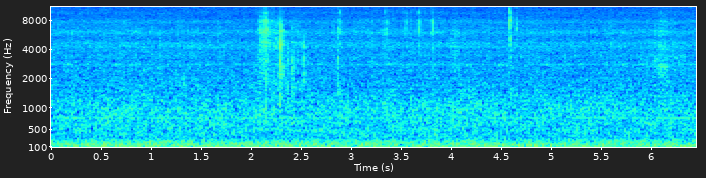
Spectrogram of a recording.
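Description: Steady low rumble of room air conditioning, with a couple of faint brief rustles about two seconds in and again near five seconds.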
